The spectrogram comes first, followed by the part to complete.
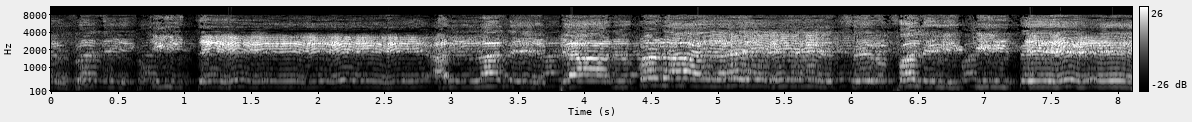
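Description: A man's voice chanting a verse in a long, wavering, melodic line through a microphone and loudspeaker system, the held notes hardly breaking.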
